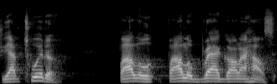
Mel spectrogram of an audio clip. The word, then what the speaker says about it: Garlinghouse: It's B Garling House. And I'mma spell it for you. B G A R L I G H O U S E. So like Garling House, just like a house you live in.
